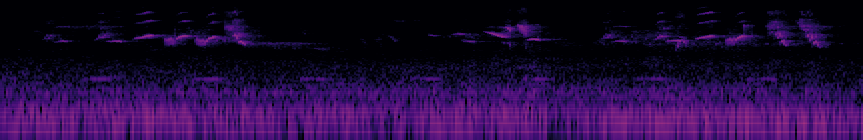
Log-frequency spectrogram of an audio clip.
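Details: Double-collared seedeater song given as a challenge to fight: fast high chirps and sharp trilled notes in several close bursts, over a low constant hum and soft regular beeping.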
